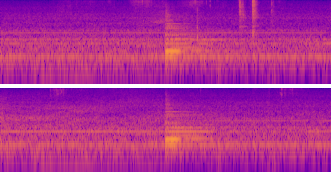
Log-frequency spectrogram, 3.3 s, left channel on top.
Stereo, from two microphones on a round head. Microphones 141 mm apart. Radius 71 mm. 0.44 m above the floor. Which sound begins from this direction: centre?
A snare drum, at 1.6 s.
